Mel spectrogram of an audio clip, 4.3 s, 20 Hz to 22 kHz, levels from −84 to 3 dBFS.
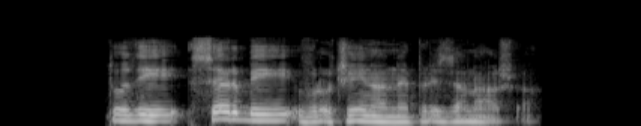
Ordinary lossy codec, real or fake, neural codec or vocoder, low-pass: none; real; none; 7.2 kHz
